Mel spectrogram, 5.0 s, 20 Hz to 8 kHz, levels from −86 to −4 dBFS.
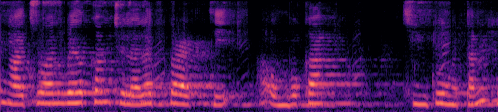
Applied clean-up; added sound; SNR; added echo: neural separator model SepFormer DNS4.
